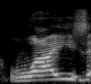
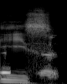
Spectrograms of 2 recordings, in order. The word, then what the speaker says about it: Ys: I for some reason I read that as wise x i x munchkin well that's a lack of jrpg knowledge from you but yeah it's pronounced ease I would never know that I would probably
